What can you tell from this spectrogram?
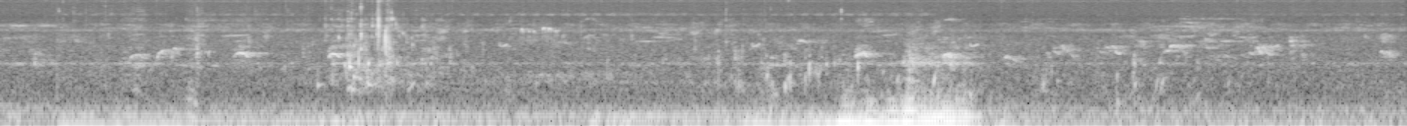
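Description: Light water sloshing and trickling as a man wades chest-deep and lifts a gill net from a flooded stream, over a steady low rumble that swells for about a second and a half about two-thirds of the way through. Faint bird chirps now and then.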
